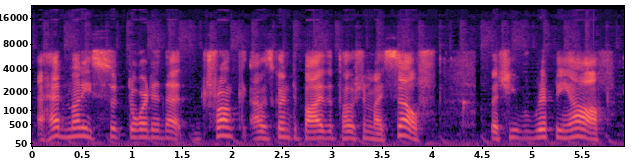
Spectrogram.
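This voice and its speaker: A man's voice: fairly high pitch, normal speed, darkish tone, muffled recording, faint music behind, natural voice. Man doing an indignant robbed young woman. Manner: earnest, self-assured.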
